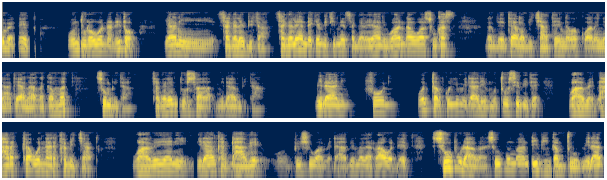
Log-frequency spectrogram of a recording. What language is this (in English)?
Orma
